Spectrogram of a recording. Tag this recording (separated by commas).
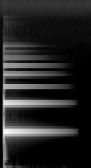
Music, Musical instrument, Piano, Keyboard (musical)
